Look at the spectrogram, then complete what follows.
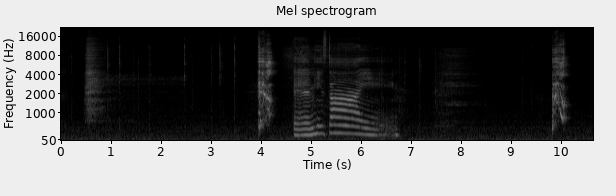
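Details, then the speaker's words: Three sharp, sudden hiccups a few seconds apart, with a drawn-out vocal sound between them, from a female streamer with repeated hiccups after gaming; she suspects eating her food too fast caused them. "I've got some hiccup problems going on lots and lots of hiccups I now Siri annoying yeah why do you think that's going away you hear these freaking annoying hiccups"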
